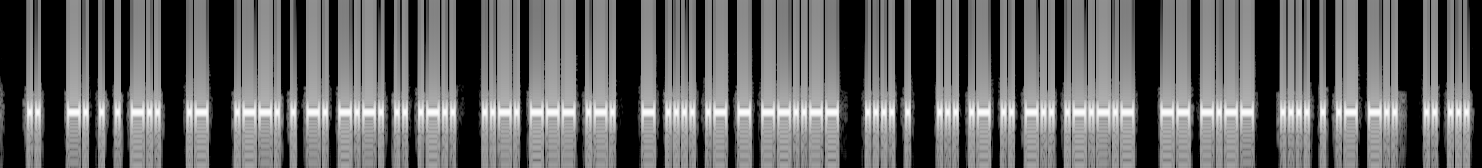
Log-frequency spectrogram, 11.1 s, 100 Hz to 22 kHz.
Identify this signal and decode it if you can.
Morse code, heard as a keyed tone, about 40 wpm, 600 Hz. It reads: I NEED A PENCIL FOR THAT, HE SAID. MY HEAD IS
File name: the old man and the sea 2 40wpm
